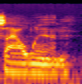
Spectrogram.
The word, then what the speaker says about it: Samhain: It, it is written as Samhain, but it's actually pronounced Samhain.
